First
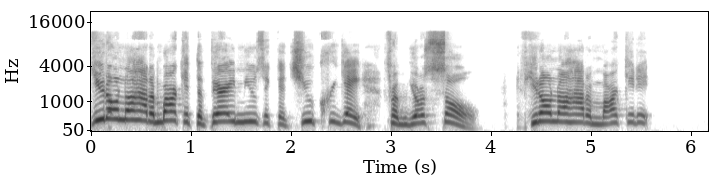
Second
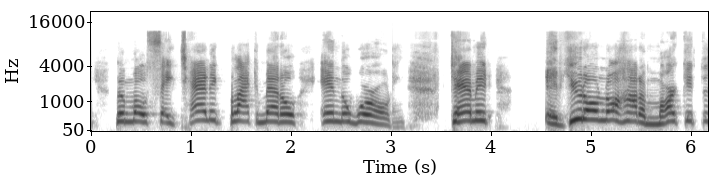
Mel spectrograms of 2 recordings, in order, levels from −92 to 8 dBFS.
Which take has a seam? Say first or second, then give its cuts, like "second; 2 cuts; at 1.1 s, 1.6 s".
second; 1 cut; at 3.1 s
